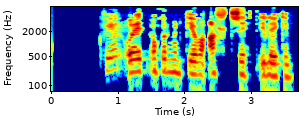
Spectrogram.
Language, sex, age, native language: Icelandic, female, 40-49, Icelandic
